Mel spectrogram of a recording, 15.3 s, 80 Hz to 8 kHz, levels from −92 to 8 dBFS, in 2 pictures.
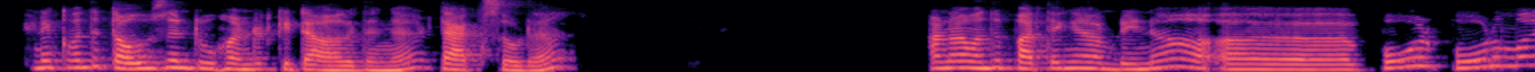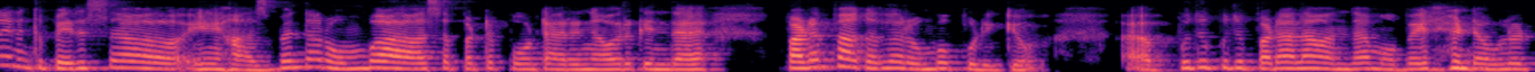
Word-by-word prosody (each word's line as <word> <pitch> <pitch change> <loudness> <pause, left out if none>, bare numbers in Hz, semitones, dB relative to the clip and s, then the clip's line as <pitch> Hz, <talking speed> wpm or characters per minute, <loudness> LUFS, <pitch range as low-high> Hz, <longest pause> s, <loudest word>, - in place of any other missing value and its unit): எனக்கு 275 +1 -1
வந்து 310 +3 -2
1200 230 -3 +2
கிட்ட 200 -1 +1
ஆகுதுங்க 170 0 +1 0.2
டாக்ஸ் 195 -1 +2
ஓட. 170 0 -1 2.0
ஆனா 260 +1 +2
வந்து 255 +1 +3
பார்த்தீங்க 245 +1 +2
அப்டின்னா, 220 +4 -1 0.3
ஆ - - +2 0.7
போ 260 - +1 0.3
போடும்போது 345 +7 -2
எனக்கு 275 -5 -4
பெருசா 250 +3 0 0.4
என் 215 -1 +1
ஹஸ்பண்ட் 195 +11 -1
தான் 285 -4 -2
ரொம்ப 240 +3 +1 0.2
ஆசப்பட்டு 230 0 -5
போட்டாருங்க. 205 -1 -2
அவருக்கு 215 +1 -1
இந்த 205 0 +2 0.5
படம் 290 +4 +5
பார்க்குறதுலாம் 255 -5 +2
ரொம்ப 230 +3 0
புடிக்கும். 185 -2 -4 0.5
அ - - 0 0.2
புது 260 +2 0
புது 260 -1 0
படம்லாம் 245 0 +3
வந்தா 220 +2 -1
மொபைலயே 220 +4 +1
டவுன்லோட் 215 +1 -2
230 Hz, 135 wpm, -23 LUFS, 210-260 Hz, 2.0 s, படம்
